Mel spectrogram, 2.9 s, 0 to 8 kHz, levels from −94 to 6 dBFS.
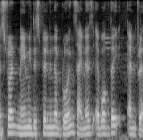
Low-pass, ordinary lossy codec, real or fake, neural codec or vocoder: none; none; real; none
